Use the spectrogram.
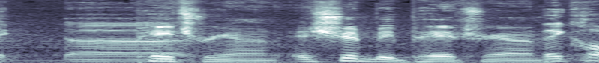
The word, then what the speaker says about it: Patreon: say it wrong because it's Patron. So, it should be Patreon.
